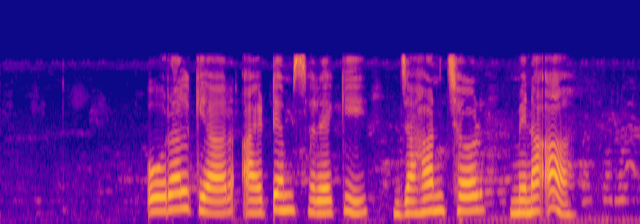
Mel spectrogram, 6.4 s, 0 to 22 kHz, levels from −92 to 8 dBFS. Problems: background sounds at intervals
